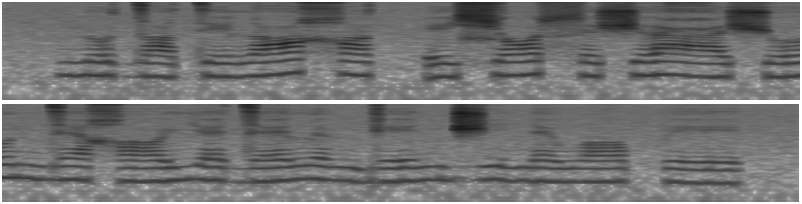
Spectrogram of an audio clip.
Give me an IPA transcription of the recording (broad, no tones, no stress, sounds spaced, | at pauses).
n o d ɑ t e l ɑ χ ɔ t͡sʼ e ɕ ɔ ɬ ə ʃ ə ʕ ə ʃ o n d ɛ χ ɔ j ɛ d ɛ l ə ŋ ɡ e n d͡ʒ i n ɛ w ɔ p e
